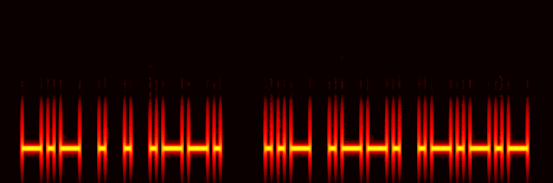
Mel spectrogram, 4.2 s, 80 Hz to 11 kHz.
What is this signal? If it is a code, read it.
Morse code, heard as a keyed tone, about 25 wpm, 700 Hz. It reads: KEEP UP.
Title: Sentences from Top 700 Words 25wpm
